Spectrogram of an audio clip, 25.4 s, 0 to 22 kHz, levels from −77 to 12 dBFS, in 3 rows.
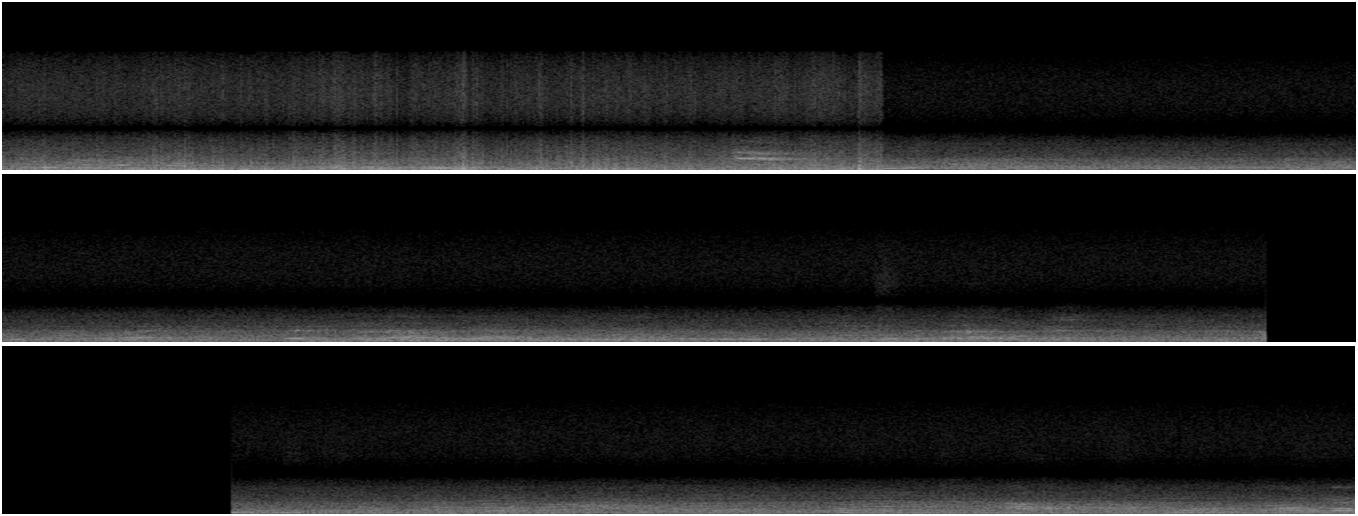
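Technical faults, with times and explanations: Throughout: channel delay (comb filtering). One channel trails the other by just a few samples, roughly a tenth of a millisecond, so folding them to mono cancels shared content in evenly spaced notches starting around 5 kHz, leaving the top end hollow and phasey.
16.35–18.35 s: audio dropout to a faint residue. The sound cuts out abruptly for 2.0 s, and the gap holds just mains hum, roughly 50 dB below the signal. It's likely the source feed dropping while the input downstream stayed open.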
